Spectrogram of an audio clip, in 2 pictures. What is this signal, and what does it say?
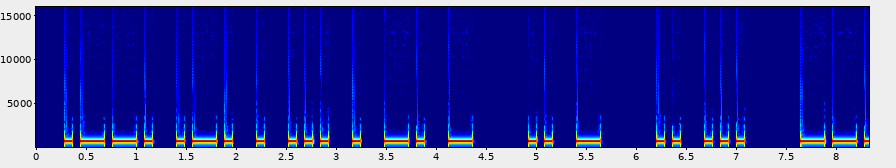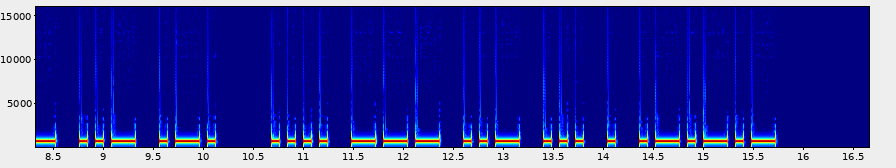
Morse code, heard as a keyed tone, about 15 wpm, 700 Hz. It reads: PRESENT IT IS OUR HOUSE.
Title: Sentences from Top 800 Words 15wpm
